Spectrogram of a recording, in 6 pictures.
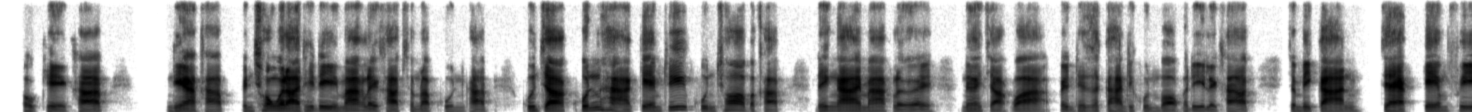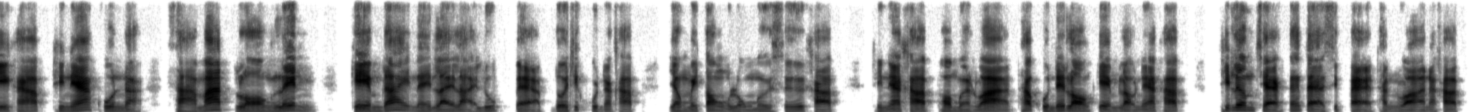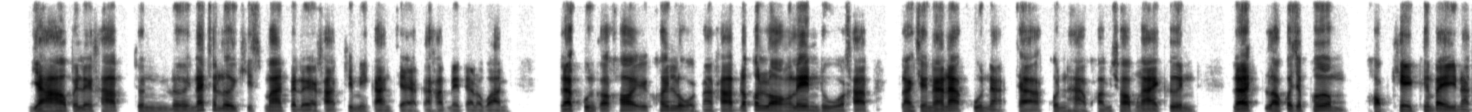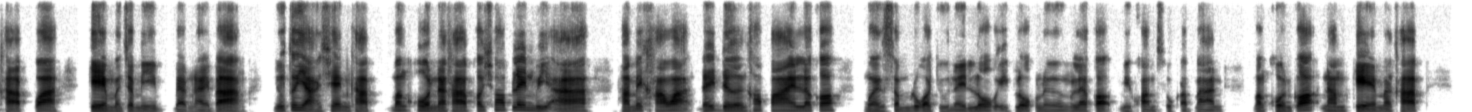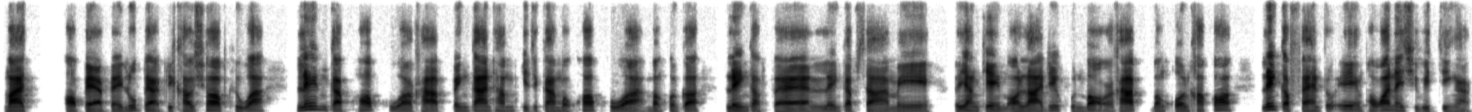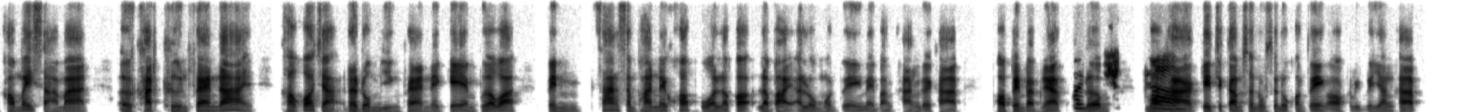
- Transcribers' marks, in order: unintelligible speech
- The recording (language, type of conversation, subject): Thai, advice, ฉันจะเริ่มค้นหาความชอบส่วนตัวของตัวเองได้อย่างไร?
